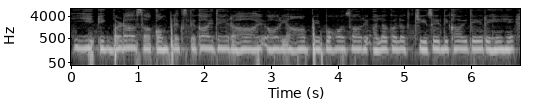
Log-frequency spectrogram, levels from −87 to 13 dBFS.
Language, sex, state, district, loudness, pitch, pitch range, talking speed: Hindi, female, Haryana, Rohtak, -22 LUFS, 185 Hz, 180-190 Hz, 185 wpm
